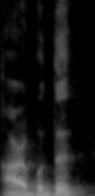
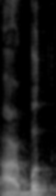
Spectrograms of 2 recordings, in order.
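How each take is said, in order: First: The final d is released with a clear echo. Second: The final d is only touched and stops abruptly. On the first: The speaker calls it right. "ദ് എന്നുള്ളത് വ്യക്തമായിട്ട് പുറത്തേക്ക് കേൾക്കണം" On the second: The speaker calls it wrong. "തൊട്ട് വെച്ച് പോയാൽ പോരാ. അബുദ് എന്ന് പറഞ്ഞാൽ പോരാ"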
